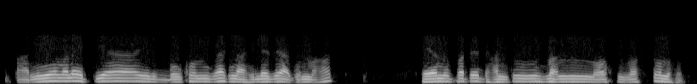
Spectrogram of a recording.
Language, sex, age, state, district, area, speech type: Assamese, male, 30-45, Assam, Charaideo, rural, conversation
